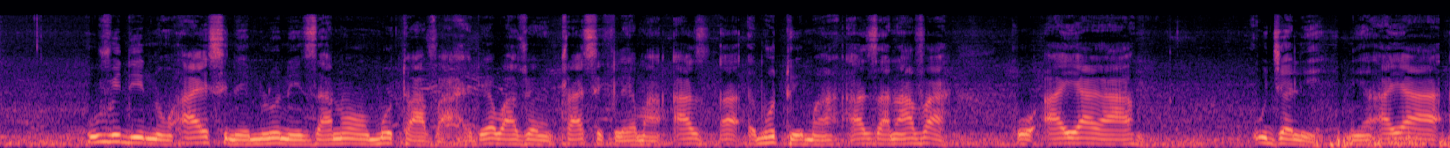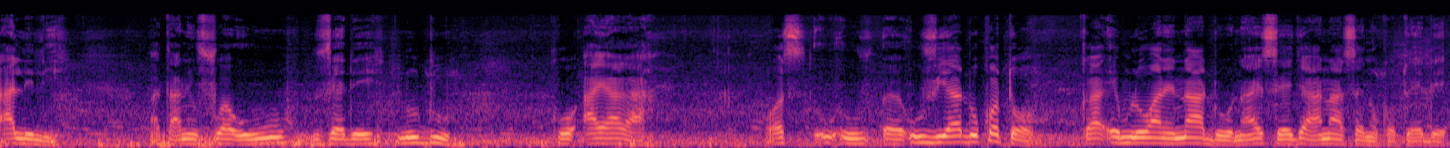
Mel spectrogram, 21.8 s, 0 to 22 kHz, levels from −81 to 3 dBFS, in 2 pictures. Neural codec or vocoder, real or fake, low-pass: none; real; 14.4 kHz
